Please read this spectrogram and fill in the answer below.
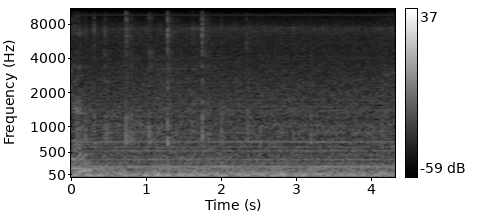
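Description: A few sharp computer-mouse clicks, about four in the first two seconds, over a steady low hum of the recording setup.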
